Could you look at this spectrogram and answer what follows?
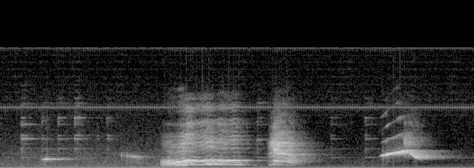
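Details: Pet male Yellow-naped Amazon parrot imitating his owner's singing and her English Scouse accent, from an old tape: a short pure note, then rough, voice-like drawn-out syllables and a rising-then-falling cry.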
